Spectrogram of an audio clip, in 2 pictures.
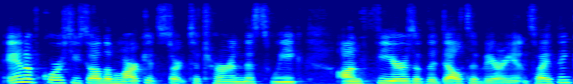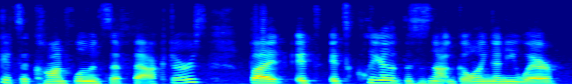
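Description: A woman reporter giving fluent, measured news analysis in an interview. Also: medium pitch, lo-fi sound. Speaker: newspaper reporter guest.

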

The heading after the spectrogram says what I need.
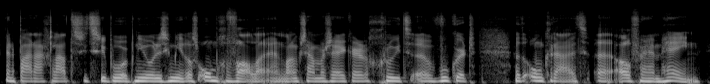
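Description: Gravelly, halting male book critic. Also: on the high side, level tone, darkish tone, no room sound, studio quality. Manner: halting, full of restarts and ums. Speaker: podcast co-host. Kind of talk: casual book discussion. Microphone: studio microphone.

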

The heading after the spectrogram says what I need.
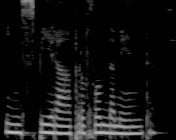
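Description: A woman guides a meditation very slowly, speaking softly as if right in your ear. Her voice is mellow and on the low side. She leaves long pauses between short, intimate phrases. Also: little pitch movement, faint music behind. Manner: hushed, intimate, close to the ear. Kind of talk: guided meditation, slow and soothing.

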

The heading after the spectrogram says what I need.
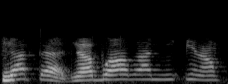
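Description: A man's voice: high voice, fairly even intonation, takes it slowly. A man from Toronto calling in to a radio talk show over the telephone, speaking bluntly and bitterly. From Toronto, Canada. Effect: heard over a phone line. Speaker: radio phone-in caller. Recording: tinny telephone line.

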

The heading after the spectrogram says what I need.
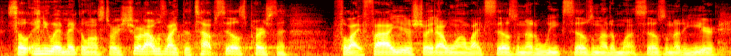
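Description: A man telling a story as an interview guest, animated and full of "you know what I'm saying.". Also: mid-range voice, fast, creaky, in a large hall. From Detroit. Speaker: comedian guest.

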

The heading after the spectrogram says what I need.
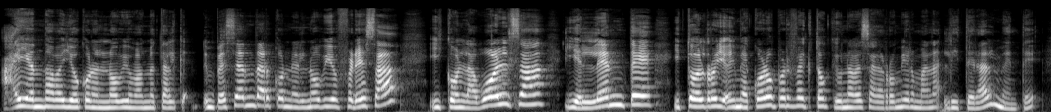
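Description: A Mexican woman talks casually about her own life, telling stories in an animated, self-reflective way. Her voice sits a little high for a woman, and she shifts easily between anecdote and reflection. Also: brisk, clean tone. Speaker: actress sharing her experience. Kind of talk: casual conversation.

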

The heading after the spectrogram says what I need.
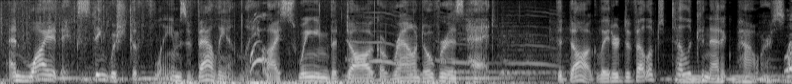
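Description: A man with a lowish voice plays an eccentric small-town obituary writer, narrating an audio drama in a solemn, deadpan, theatrical style.

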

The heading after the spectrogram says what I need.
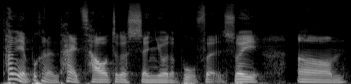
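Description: A man's voice: fairly low pitch, a little fast. A man hosting a podcast, explaining things in a casual, rambling way with frequent hesitations and self-corrections. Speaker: podcast host.

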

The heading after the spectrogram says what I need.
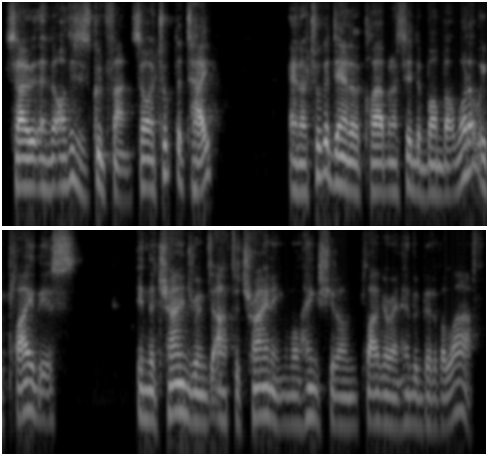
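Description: A middle-aged Australian man, a former footballer, telling an animated, sweary anecdote with self-deprecating laughs in casual podcast chat. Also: medium pitch, fast, no room sound. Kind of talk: casual storytelling.

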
